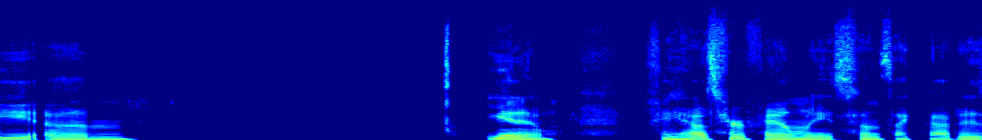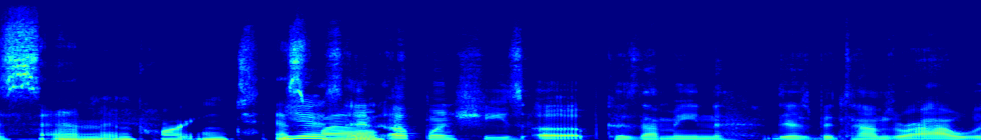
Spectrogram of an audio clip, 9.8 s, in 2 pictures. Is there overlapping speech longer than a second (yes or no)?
no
